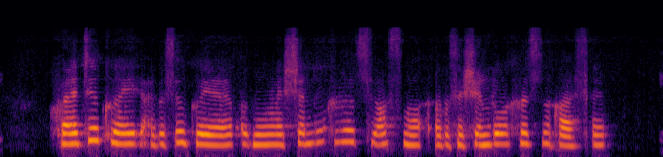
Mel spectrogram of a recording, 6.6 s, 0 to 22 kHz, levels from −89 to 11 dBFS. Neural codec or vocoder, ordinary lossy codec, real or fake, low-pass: codec, 24 kHz, 0.9 kbps, WavTokenizer, medium music audio release; Opus, 16 kbps; fake; 10.8 kHz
